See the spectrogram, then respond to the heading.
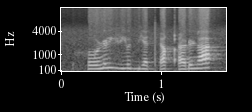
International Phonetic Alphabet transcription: h o ɳ ɨ vʲ o bʲ a tʼ e qʼ i ɽ ɨ ɳ a

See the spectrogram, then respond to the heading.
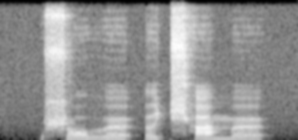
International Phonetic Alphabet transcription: ʂ ɔ β œ ʔ ə t͡ɕʰ a m œ

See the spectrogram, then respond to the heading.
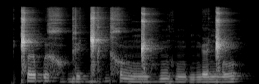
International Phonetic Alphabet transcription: ǁ ə ɓ ə x ɔ̤ ɡ e ɡ͡ǁ i̤ ɡ x ɔ ŋ ŋ͡ǁ o̤ ŋ ɾ ɔ̤ ŋ ʌ ɡ ŋ ɛ ŋ͡ǁ o

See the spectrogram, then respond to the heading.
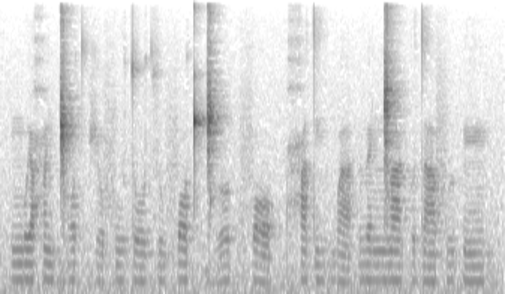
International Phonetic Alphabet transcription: ŋʷ e ħ ĩ ɡ͡ǁ ɔ t t͡ʃ ɤ f u t o t͡s u f ɔ t ɡ͡ǁ ɤ | f ɔ | ħ a t i ɡʷ a | ð ɛ ŋ͡ǁ a k ɤ t a f ɯ ʔ ẽ

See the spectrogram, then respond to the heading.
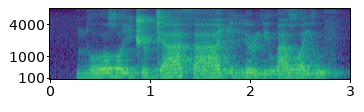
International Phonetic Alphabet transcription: ʎ oː ʁʷ iː d͡ʒ u ɭ ɡʲ aː θ aː ʎ ɨ r ʉ ɭ lʲ ɵ w a ʁʷ a j u f

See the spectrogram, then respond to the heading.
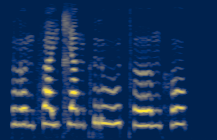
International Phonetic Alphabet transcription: l o˨˩ n f a˦˥ j t͡ɕ a˧ n kʰ r uː˦˥ tʰ ɤː˧ ŋ h o˥˩ k̚

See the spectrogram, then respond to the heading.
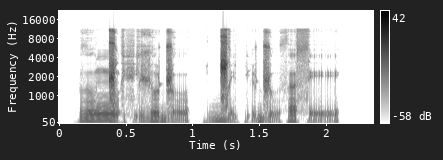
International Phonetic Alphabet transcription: ð u ŋ͡ǁ o̰ fʲ o̰ ʒ u ɖ͡ʐ o̰ | ɡ͡ǁ ḛ pʲ ṵ ɖ͡ʐ ṵ θ ʌ s ḛ

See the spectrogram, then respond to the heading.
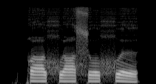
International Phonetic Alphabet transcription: qʷ ɑ χʷ ɑ s o χʷ ə

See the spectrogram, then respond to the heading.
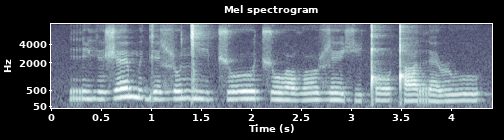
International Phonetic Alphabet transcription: r i j ɪ ʒ ɛ m ɪ ɡ e ɮ ʊ ŋ͡ǀ i t͡ʃ ʊː t͡ʃ oː ðˤ uː ɮ e ç i ǃ oː ǃ a r ɛ ɹ u

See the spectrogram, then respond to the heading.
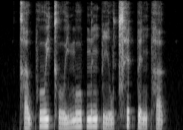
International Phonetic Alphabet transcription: kʰ ɐ˨ w pʰ uː˥ j kʰ uː˨˥ j m uː˥ p̚ m ɪ˥ ŋ p iː˨˥ w t͡sʰ ɪ˥ k̚ p ɪ˨˥ ŋ pʰ ɐ˧ k̚

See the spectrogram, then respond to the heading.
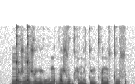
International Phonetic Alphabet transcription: ŋ͡ǃ ʉ ʒ ŋ͡ǃ y ʒ ø ð y w o̤ n̪ o ɡ ð ɔ ʒ z u ɡ h æ̤ n̪ æ̤ t y m t̪ʰ œ n̪ u s t u s

